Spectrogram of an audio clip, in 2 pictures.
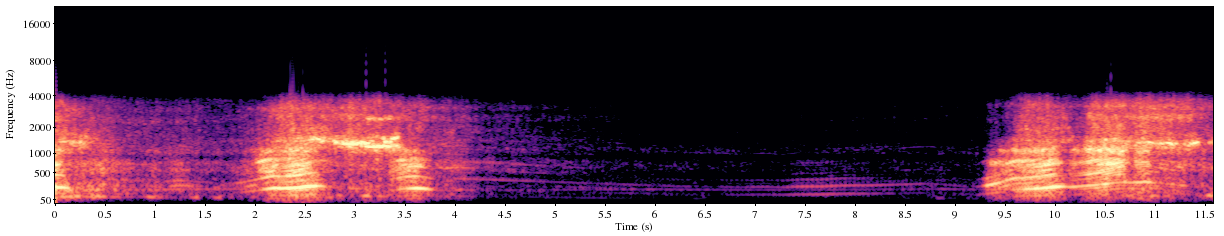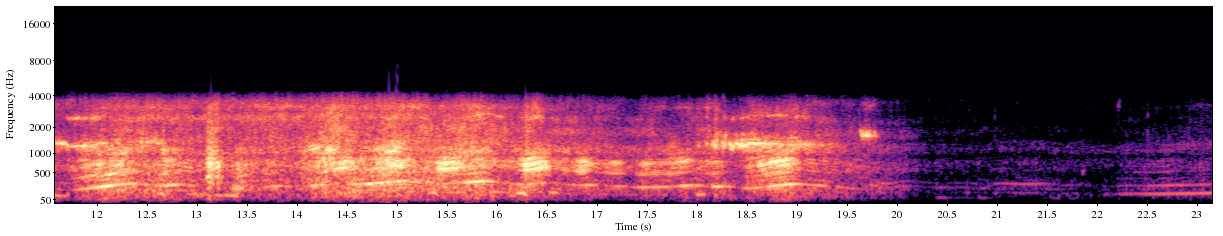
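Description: Nissan 300ZX's V6 engine revving hard and unevenly, rising and falling in pitch as the car drifts on wet pavement. A short burst of revving comes at the start, then the engine fades almost away for a few seconds, then about ten seconds of continuous revving before it drops back to a faint idle.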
